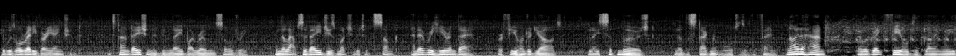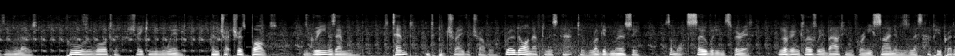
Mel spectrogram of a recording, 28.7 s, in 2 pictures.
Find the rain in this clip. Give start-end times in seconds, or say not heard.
not heard.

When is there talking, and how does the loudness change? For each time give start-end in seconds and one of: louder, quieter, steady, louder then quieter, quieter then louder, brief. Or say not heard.
0.0-28.6 steady.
